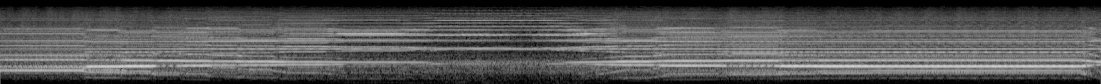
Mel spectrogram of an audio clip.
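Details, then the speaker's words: One-horsepower six-pole motor on a lathe, driven by a VFD at up to 50 Hz, compared against a four-pole motor: clean tonal whine with pitch stepping and sliding as the frequency changes, steady and even; normal running. "that's enough so that's the sound difference between a four pole and a six pole motor both one-horsepower both from the same manufacturer"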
